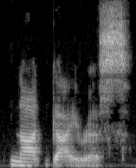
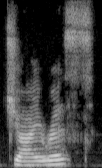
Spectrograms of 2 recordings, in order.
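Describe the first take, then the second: First: The word begins with a hard G sound. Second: The word begins with a soft J sound. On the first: The speaker calls it wrong. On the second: The speaker calls it right. "gives it that soft J sound"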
